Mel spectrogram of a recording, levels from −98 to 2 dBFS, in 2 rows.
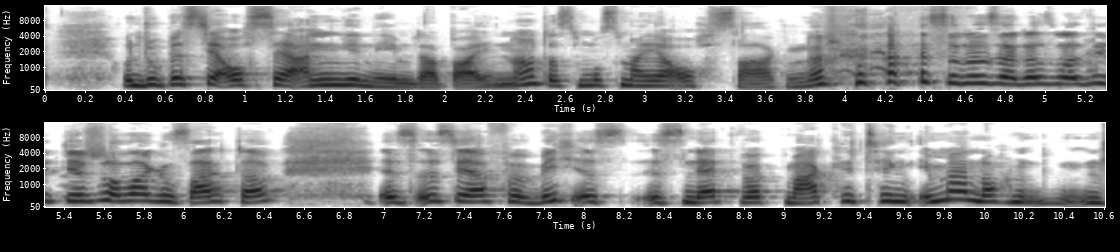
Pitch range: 195-240 Hz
